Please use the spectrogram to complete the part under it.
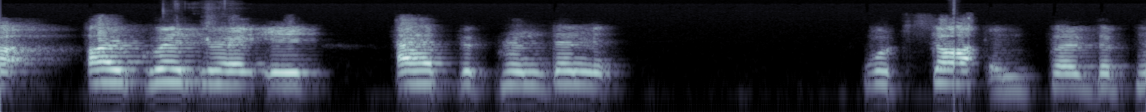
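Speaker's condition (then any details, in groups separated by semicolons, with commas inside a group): Cerebral palsy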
